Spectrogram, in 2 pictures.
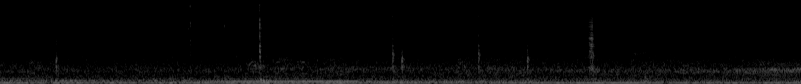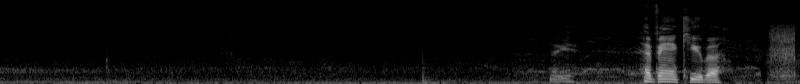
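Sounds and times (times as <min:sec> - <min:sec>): faint radio hiss: 0:08.8 - 0:16.0.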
